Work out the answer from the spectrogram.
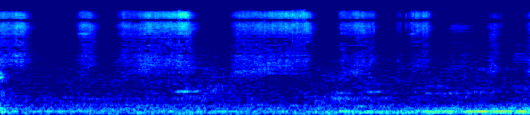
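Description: A Fatip safety razor with a Gillette Stainless blade scraping through lathered stubble in short, repeated strokes, a faint rasp. This is the first pass of a wet shave.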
